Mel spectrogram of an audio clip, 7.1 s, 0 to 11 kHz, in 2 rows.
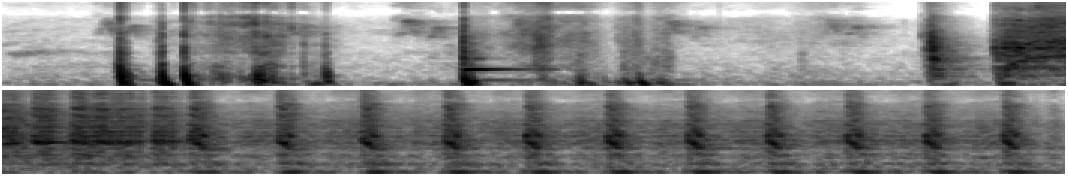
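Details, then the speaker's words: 2006 Suzuki Boulevard S40 after oil change, in neutral with choke, unstarted for a few months: a few clicks, then fires into an even, steady idle thump about four beats a second; sounds good. "Sounds good. I just didn't have the key fully clicked on, so that's why I didn't start. This thing probably hasn't been started in a few months though, so. But yeah, sounds good."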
